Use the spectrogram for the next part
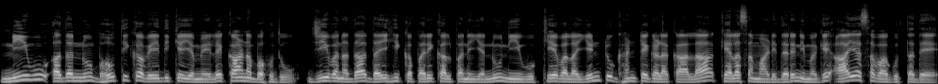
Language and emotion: Kannada, neutral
